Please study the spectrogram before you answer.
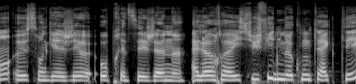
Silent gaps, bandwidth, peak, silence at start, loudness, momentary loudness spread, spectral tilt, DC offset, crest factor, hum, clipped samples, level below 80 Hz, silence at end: none; over 20 kHz; 0 dBFS; 0 s; -15 LUFS; 4 LU; -3 dB/octave; under 0.1%; 16 dB; none; under 0.1%; -48 dBFS; 0 s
